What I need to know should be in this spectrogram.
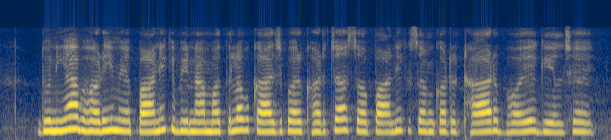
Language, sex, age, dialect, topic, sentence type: Maithili, female, 31-35, Bajjika, agriculture, statement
